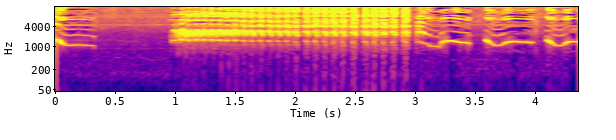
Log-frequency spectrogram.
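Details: Masked laughingthrush song used to train other birds to sing: a falling whistle, then a rapid harsh chattering rattle for two seconds, followed by slurred whistled notes that dip and rise.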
